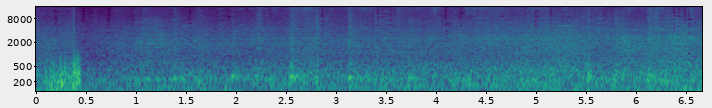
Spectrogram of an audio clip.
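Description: Covered grain hopper cars of a freight train rolling past: a steady rumble and rattle of steel wheels on the rails, with a louder knock about half a second in.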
